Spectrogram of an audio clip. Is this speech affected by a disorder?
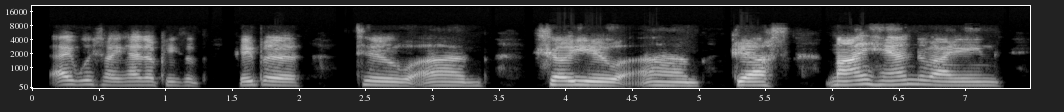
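Yes: cerebral palsy, mixed, moderate.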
